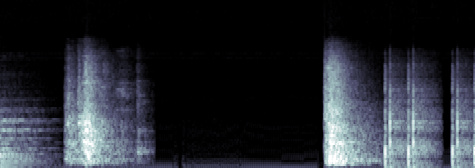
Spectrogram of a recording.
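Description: A heavy metal door creaks open with a loud clank.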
